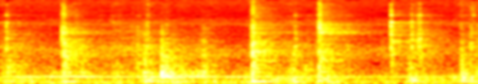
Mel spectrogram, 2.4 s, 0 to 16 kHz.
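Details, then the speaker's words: LQ4 V8-swapped Ranger at idle: sharp light ticking resembling lifter tick, actually an exhaust manifold leak at the joint; retightening bolts didn't stop it, owner suspects bent manifold. "It's coming from like right here. You can hear it a little bit. It sounds like a lifter tick, but it's actually exhaust leak."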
